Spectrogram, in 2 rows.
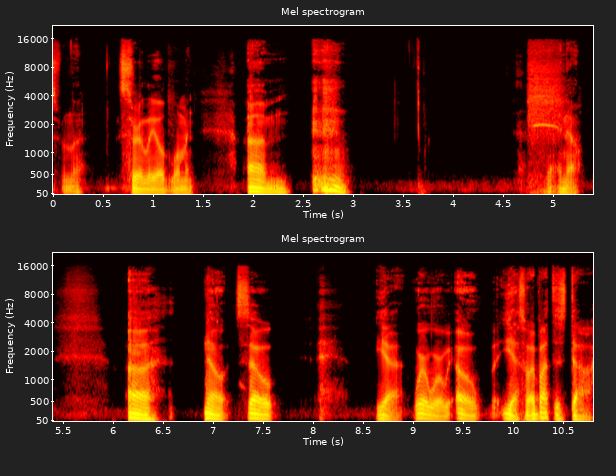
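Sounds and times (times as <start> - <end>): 
speech: 0.1 - 3.0, 4.8 - 5.3, 6.2 - 10.8
throat-clearing coughs: 2.6 - 3.0.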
